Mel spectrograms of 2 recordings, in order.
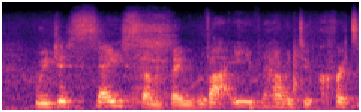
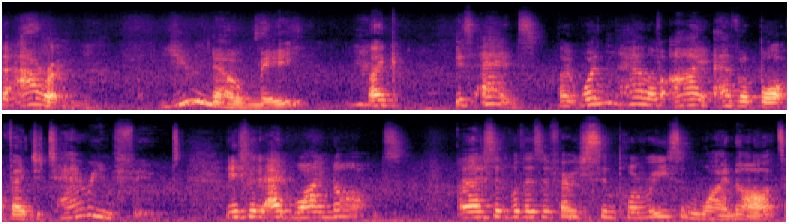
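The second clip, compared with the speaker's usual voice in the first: high, disbelieving retelling of his own reply; incredulous retort; 7 semitones higher than usual. Retold or imitated. Telling friend Aaron a vegetarian pizza is absurd, incredulous. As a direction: replay your younger self's indignant disbelief.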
